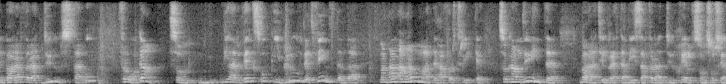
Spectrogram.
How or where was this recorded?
live audience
